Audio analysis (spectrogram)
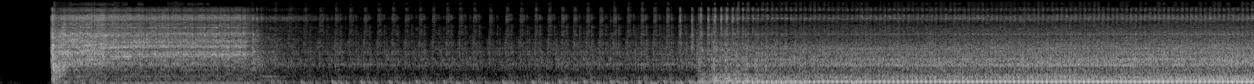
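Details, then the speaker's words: Craftsman snowblower single-cylinder engine, partially reassembled, gas on and choke on: cranks, catches, dips briefly, then settles into steady even running that holds speed; runs well. "All right, sounds awesome."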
